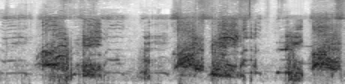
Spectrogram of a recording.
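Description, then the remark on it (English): A large protest crowd chants "Our streets" in loud, rhythmic bursts, voices rising together in repeated shouted phrases with brief pauses between. “Hope y'all can hear me, because this crowd just got deeper.”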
